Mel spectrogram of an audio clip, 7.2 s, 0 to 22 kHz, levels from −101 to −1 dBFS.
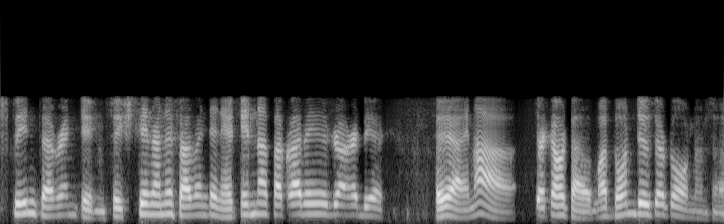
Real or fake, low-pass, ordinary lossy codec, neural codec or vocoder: fake; 3.6 kHz; none; codec, 16 kHz, 0.5 kbps, X-Codec, HuBERT features, trained on balanced general audio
